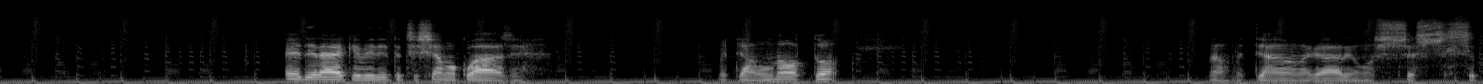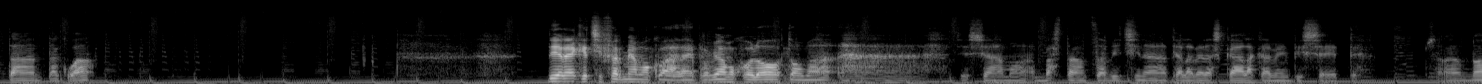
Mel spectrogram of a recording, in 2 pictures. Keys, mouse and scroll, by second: 1.3 click, 2.5 BackSpace, 4.9 click, 7.5 8, 9.9 click, 11.0 Delete, 13.4 click, 15.7 7, 17.5 click, 21.2 click, 22.7 8, 24.7 click, 25.9 BackSpace, 28.1 click.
